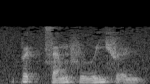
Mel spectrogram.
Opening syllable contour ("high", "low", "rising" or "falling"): high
